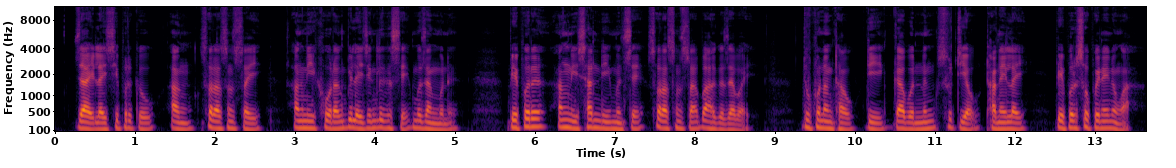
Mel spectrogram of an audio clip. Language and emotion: Bodo, sad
